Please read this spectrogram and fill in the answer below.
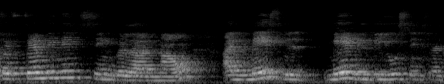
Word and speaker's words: mes: And then again for plural, we will write irrespective of the gender, we will write MES, pronounced as may.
